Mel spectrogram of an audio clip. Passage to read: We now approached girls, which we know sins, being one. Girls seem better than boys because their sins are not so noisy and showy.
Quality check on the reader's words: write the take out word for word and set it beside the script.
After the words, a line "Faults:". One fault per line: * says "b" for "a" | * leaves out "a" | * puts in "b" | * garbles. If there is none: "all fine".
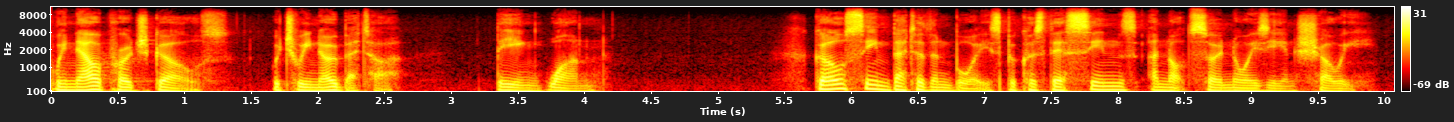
We now approach girls, which we know better, being one. Girls seem better than boys because their sins are not so noisy and showy.
Faults:
* says "approach" for "approached"
* says "better" for "sins"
